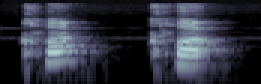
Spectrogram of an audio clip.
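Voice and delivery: loud imitated cluck; hen cluck. A narrator's reading. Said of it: "says the hen".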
